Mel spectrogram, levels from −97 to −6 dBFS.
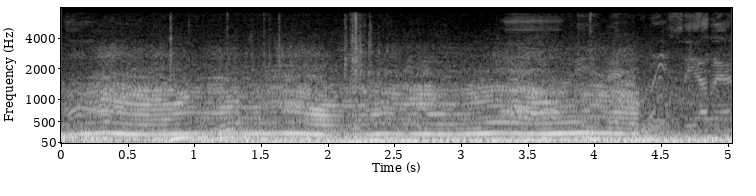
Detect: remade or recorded recorded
